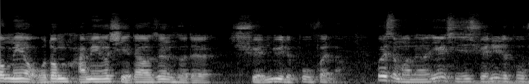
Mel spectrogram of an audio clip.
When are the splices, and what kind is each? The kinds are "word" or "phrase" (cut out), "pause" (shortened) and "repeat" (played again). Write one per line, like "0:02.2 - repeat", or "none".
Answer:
0:03.6 - pause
